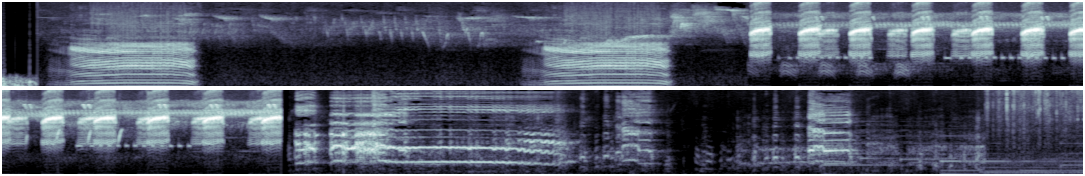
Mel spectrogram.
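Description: A frog croaking in an even, rapid series of about fourteen croaks, a little over two a second, after two long drawn-out calls. Near the end, chickens calling: one long call and then shorter clucks.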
